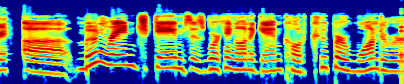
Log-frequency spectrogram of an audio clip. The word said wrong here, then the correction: Kuiper: Kuiper. It's an astrology thing. Don't worry about it. Nobody knows how to say it the first time.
